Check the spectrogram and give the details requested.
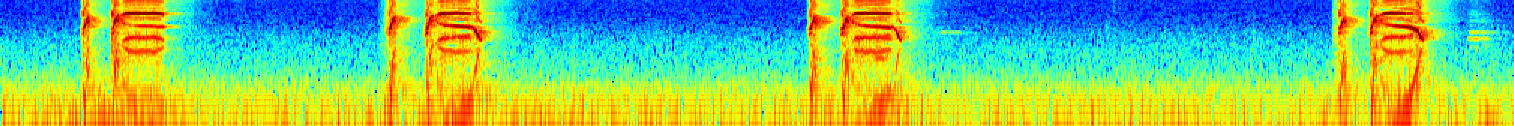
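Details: Goldfinch calls: four separate sharp, high double notes, each a quick chirp followed by a slurred twittering note, repeated every two to three seconds in near silence.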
